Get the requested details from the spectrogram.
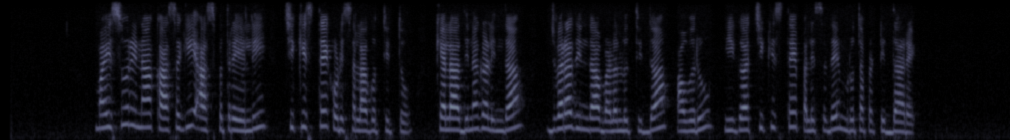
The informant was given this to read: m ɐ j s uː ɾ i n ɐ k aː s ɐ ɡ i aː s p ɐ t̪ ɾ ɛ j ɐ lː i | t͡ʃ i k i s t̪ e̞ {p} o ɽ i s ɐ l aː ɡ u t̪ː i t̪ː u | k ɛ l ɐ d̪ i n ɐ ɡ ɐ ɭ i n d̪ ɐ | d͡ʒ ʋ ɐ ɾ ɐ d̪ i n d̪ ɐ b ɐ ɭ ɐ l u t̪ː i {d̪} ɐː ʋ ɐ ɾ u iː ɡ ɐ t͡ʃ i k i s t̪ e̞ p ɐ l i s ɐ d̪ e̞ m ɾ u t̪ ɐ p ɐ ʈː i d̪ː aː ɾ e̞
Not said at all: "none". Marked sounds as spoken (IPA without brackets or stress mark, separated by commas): k, d̪ː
